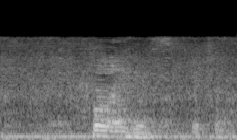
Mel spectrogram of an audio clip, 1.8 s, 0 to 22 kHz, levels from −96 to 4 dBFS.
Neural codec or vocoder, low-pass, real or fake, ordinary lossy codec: codec, 44.1 kHz, 3.4 kbps, Pupu-Codec; 7.2 kHz; fake; none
